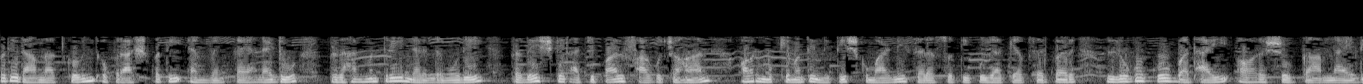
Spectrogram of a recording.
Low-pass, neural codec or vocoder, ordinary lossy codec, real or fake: 3.6 kHz; none; none; real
